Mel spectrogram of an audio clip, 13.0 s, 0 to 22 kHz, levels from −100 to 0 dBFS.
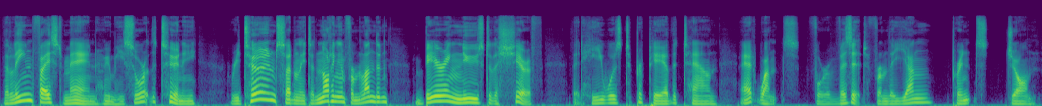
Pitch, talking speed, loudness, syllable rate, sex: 130 Hz, 175 wpm, -20 LUFS, 4.8 syllables/s, male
